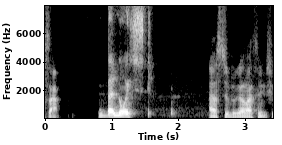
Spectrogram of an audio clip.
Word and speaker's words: Benoist: How do you pronounce that? Benoist.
